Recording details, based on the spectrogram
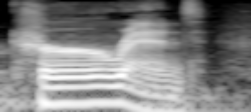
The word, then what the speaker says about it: current: Cuidado con la pronunciación, current. R genérica, da igual que haya una U, una A, una E, una I, no está, no hay nada, la letra clave R, current.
